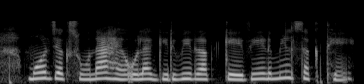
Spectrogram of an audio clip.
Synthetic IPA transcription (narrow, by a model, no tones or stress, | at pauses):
moːɾd͡ʒəksoːnaɦɛoːlaɡɪɾʋiɾəkʰːeɾĩːɽmɪlsəkt̪ʰeː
